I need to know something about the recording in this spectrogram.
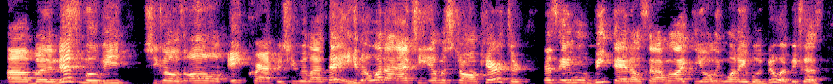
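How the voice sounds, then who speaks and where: A man's voice: sits high, quick pace, few pauses, sharp tone, rough recording. A man hosting a casual panel debate about movies in a teasing, playfully combative way. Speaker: host of a panel show.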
